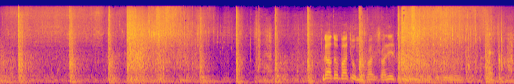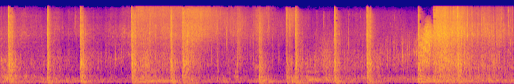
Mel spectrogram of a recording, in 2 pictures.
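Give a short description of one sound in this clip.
A hammer knocks sharply on wooden planks again and again.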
